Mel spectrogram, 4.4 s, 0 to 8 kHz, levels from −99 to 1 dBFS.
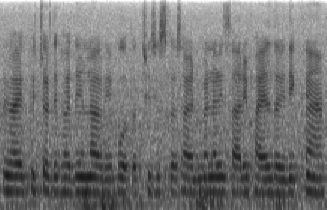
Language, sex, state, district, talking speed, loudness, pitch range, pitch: Hindi, female, Haryana, Jhajjar, 245 wpm, -15 LUFS, 165-175 Hz, 170 Hz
